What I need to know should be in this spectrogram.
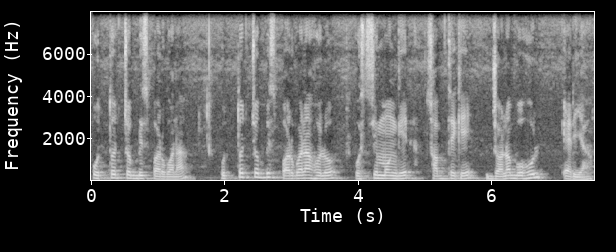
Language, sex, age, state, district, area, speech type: Bengali, male, 30-45, West Bengal, North 24 Parganas, rural, spontaneous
